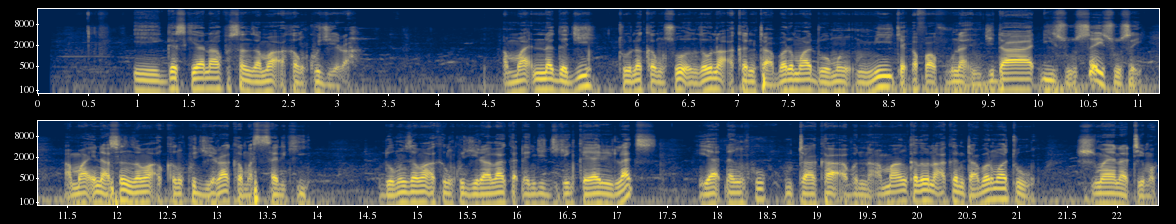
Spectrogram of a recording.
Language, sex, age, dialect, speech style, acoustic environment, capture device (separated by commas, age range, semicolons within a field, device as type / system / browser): Hausa, male, 25-34, Nigeria - Katsina, happy, silence, mobile / Linux / Chrome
